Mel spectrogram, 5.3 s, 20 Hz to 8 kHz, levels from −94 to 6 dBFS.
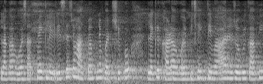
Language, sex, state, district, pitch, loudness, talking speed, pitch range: Hindi, female, Chhattisgarh, Raigarh, 225 Hz, -15 LUFS, 285 wpm, 215-240 Hz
